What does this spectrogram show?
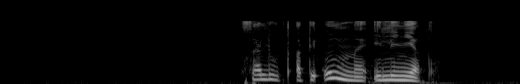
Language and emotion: Russian, angry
